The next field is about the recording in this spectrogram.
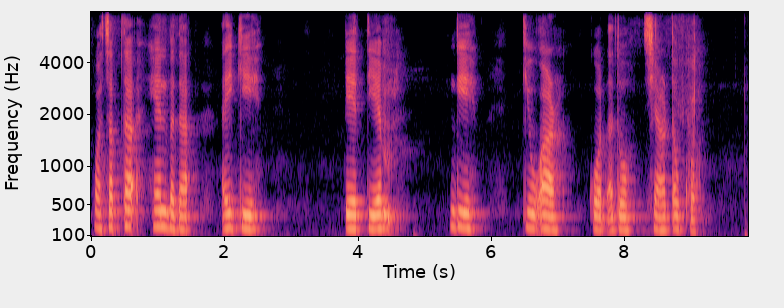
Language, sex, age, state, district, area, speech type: Manipuri, female, 45-60, Manipur, Bishnupur, rural, read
